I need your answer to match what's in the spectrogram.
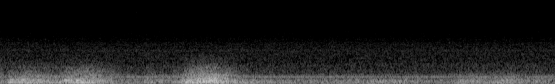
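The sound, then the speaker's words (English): Low, rolling thunder from an approaching storm rumbles, swelling twice into deeper booms before settling into a steady, muffled growl, with rain about to start. No voices, just the heavy low-end roll of a storm. “Is this fucking storming?”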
